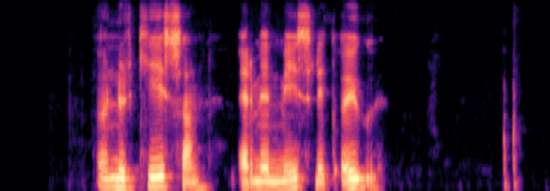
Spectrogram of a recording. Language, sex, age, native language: Icelandic, male, 20-29, Icelandic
